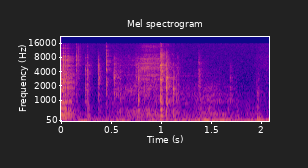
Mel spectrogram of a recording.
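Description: Small makeup items and plastic cases clicking and rattling as they are rummaged through on a vanity, a string of light irregular ticks.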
